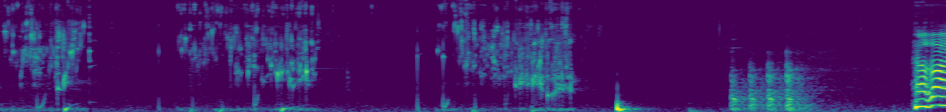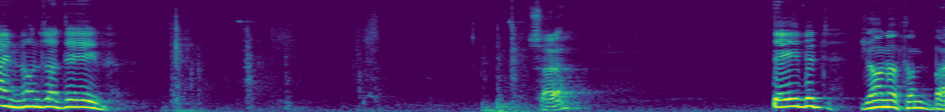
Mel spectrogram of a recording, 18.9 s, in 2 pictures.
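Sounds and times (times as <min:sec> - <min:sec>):
drinks poured into glasses for a toast: 0:00.0 - 0:03.5, 0:04.2 - 0:06.2
glass clink: 0:07.3 - 0:07.7
speech: 0:09.2 - 0:10.6, 0:14.9 - 0:15.3, 0:17.2 - 0:18.9.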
